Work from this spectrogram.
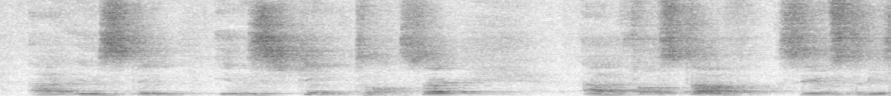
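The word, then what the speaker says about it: インスティンクト: So as I just said, what's interesting here is that it's written homo, but it's pronounced instincto.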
